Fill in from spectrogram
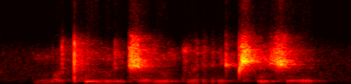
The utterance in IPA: mɔtʼũlõd͡ʒʊ lõtʷɪri t͡ʃʼɛ̃ʃɹɪ

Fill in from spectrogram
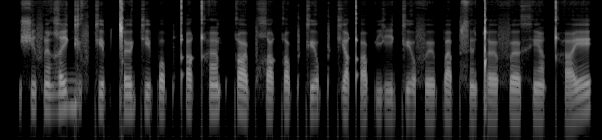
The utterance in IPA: ʃifẽʁi ɡʲufkʲapǀø kʲɛpɔpqʼiqʰẽp qøp χøqupkʲɔp kʲɛqʼøpji kʲɔføp apsə̃ ǃœfœ xẽ qʰe

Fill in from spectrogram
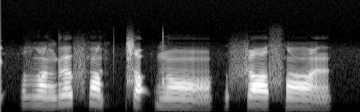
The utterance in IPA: ðˤĩɡə fə̃ːtˤcɔʔdɔ̃ | fiːsˤə̃ː

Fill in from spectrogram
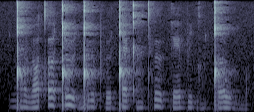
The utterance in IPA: ɡ͡ǃɤ˧˩ðɔ˨˦tʼɤ˥˩ǃɯː˥˩ ɡ͡ǃɯː˥˩pʰɯ˩˧˩ǃɛ˦˥ kʼa̤˦˥tʰɯː˥˩ ke˨˦ pi˨˦ ɡɔ̤˩˧˩ǃɤ˧˥˧ wɔ̤˧˩

